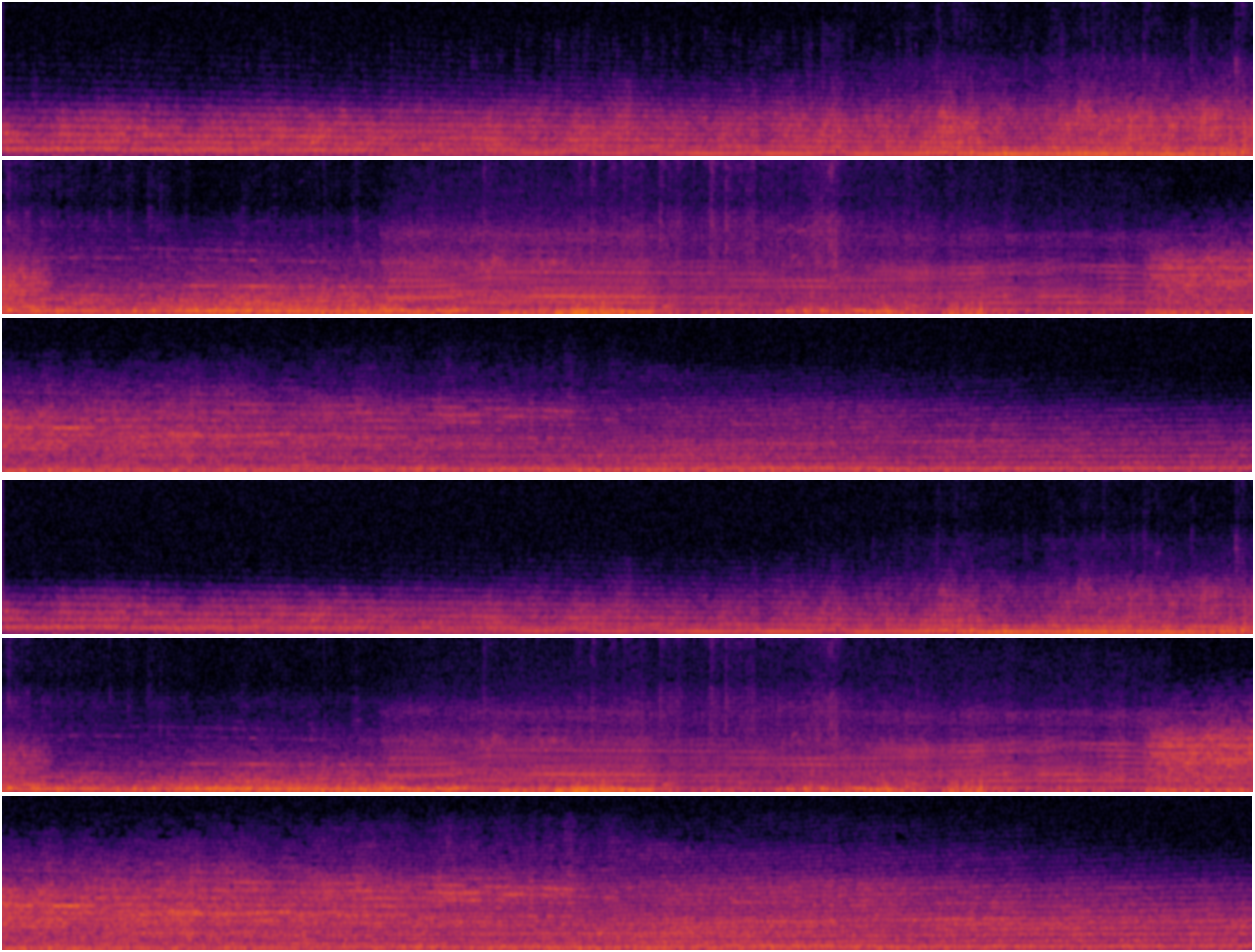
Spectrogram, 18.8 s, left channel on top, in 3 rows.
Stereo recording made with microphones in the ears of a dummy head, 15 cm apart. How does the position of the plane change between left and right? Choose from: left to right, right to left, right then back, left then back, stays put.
left to right.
